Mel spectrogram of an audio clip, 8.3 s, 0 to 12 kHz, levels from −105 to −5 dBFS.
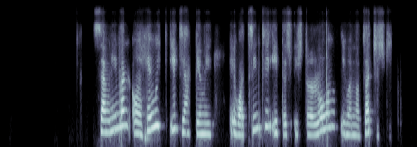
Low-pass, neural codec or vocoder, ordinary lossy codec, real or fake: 7.2 kHz; codec, 16 kHz, 1 kbps, X-Codec, HuBERT features, trained on general audio; Opus, 32 kbps; fake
